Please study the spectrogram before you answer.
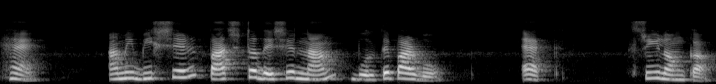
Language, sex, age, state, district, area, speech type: Bengali, female, 30-45, West Bengal, Jalpaiguri, rural, spontaneous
